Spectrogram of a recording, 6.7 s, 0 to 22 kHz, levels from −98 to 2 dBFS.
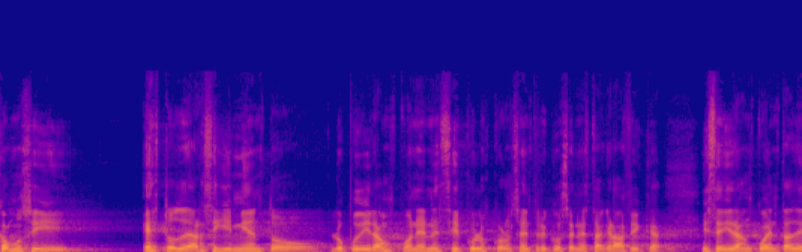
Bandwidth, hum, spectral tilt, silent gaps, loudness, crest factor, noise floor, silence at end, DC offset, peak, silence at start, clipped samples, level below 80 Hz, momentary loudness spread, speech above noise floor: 14.5 kHz; none; -6.5 dB/octave; none; -31 LUFS; 20 dB; -58 dBFS; 0 s; under 0.1%; -12 dBFS; 0 s; under 0.1%; -74 dBFS; 7 LU; 28 dB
